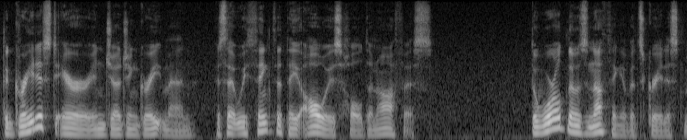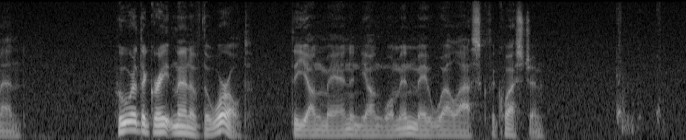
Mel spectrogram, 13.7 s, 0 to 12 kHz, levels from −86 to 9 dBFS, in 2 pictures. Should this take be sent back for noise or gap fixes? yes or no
yes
